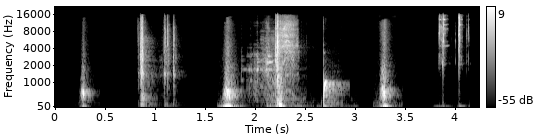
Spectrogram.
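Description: Animated-intro sound effects: a string of about eight short pops with silence between them, one every half second or so. The loudest, just past the halfway point, is longer and has a deep thud under it, and the one right after it carries a brief beep.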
